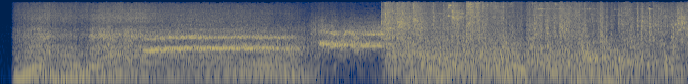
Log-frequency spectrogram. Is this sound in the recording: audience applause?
no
